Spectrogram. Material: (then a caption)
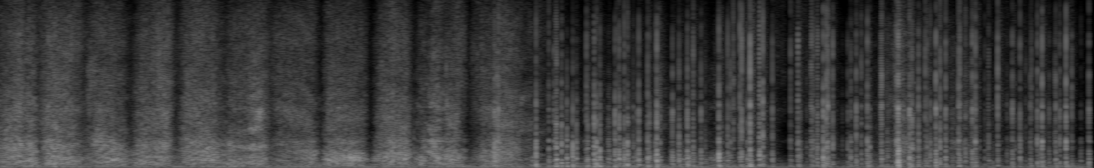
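Cardboard. Long nails rub and scratch quickly across the surface of a hollow purple Kleenex cardboard tissue box. For the first five seconds, steady rhythmic broadband swishing strokes are heard. They then give way to a rapid, crackly run of sharp dry scratches over a constant low hum.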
